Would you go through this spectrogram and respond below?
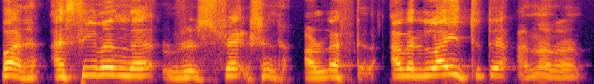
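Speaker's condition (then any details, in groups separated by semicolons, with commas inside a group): Cerebral palsy; visible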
